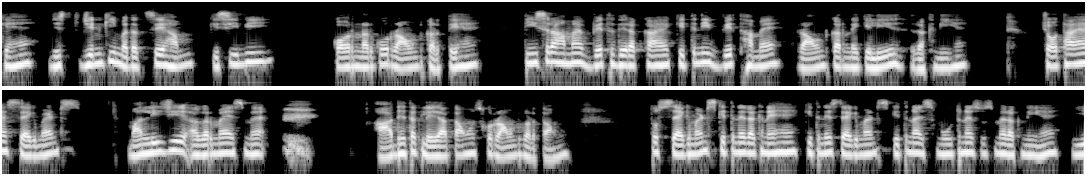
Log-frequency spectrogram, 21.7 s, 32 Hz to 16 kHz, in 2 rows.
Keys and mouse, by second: 6.7-9.7 drag, 11.3-12.9 drag, 13.6-14.9 drag, 17.1-21.6 drag.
